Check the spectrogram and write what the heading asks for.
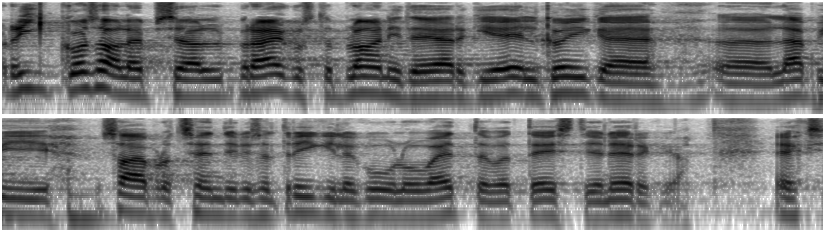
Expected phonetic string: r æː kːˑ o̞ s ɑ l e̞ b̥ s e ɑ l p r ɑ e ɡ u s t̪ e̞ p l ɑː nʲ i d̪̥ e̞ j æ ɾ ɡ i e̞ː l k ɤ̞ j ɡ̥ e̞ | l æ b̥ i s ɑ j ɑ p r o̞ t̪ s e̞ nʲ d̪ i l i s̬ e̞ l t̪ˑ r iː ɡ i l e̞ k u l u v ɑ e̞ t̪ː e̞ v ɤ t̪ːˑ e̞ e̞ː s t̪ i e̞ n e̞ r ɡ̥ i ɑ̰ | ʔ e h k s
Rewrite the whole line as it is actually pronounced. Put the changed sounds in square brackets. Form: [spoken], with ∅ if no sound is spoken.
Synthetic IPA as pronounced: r [iː] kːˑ o̞ s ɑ l e̞ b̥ s e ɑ l p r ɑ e ɡ u s t̪ e̞ p l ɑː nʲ i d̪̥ e̞ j æ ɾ ɡ i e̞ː l k ɤ̞ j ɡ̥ e̞ | l æ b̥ i s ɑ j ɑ p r o̞ t̪ s e̞ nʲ d̪ i l i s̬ e̞ l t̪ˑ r iː ɡ i l e̞ k [uː] l u v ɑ e̞ t̪ː e̞ v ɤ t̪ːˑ e̞ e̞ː s t̪ i e̞ n e̞ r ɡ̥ i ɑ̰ | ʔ e h k s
